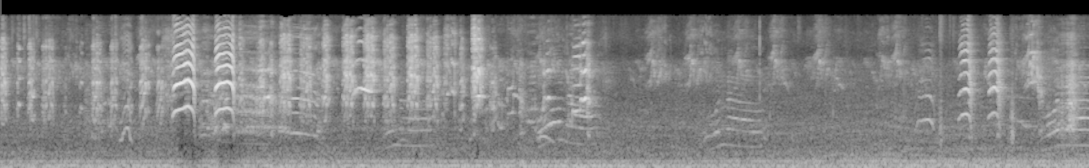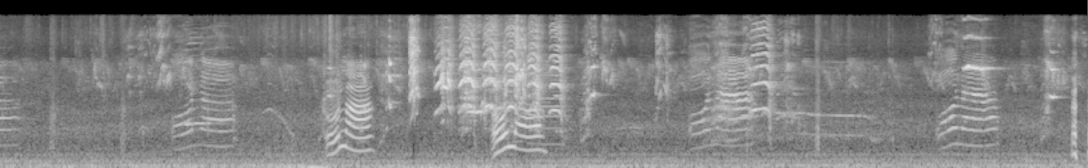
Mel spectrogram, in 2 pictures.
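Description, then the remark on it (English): Parrots squawk and call in the morning in repeated bursts of harsh, rising shrieks and chattering whistles, fairly loud, with brief pauses between outbursts over a steady low background hum. “There's some parrots talking to us this morning.”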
